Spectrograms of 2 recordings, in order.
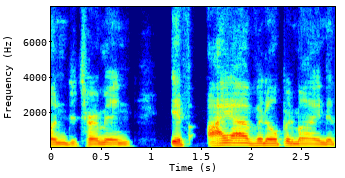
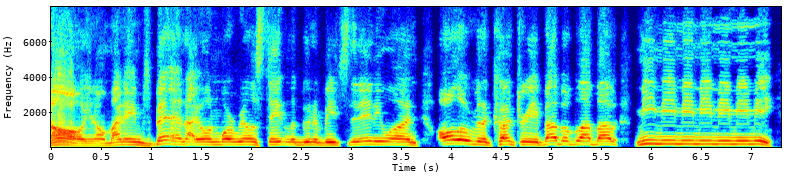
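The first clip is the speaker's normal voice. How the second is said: higher-pitched, hammed-up bragging voice; mock braggart; 7 semitones higher than usual. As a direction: mimic a self-absorbed show-off, pitched up. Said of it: "not bragging, going".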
